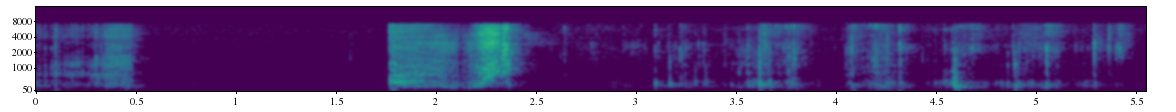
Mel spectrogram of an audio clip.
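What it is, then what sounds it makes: Faux leather handbag. Long dark red painted nails tap and scratch the textured side panel of a structured beige faux leather handbag with gold metal handle fittings and a gold plate, hollow and apparently empty, while the other hand holds the handles. Irregular bursts of dry, rustling scratches and soft tapping come in quick clusters, with short quiet gaps between them and no ringing after each stroke.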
